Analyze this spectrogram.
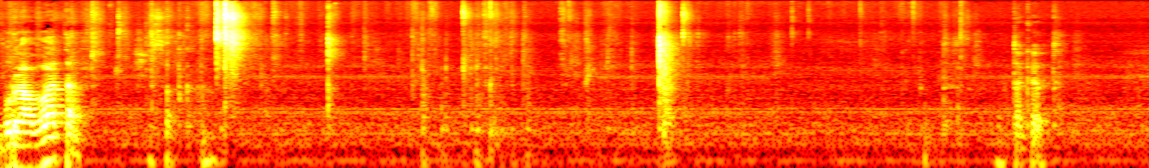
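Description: A plastic lid twists and clicks on a small jar.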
